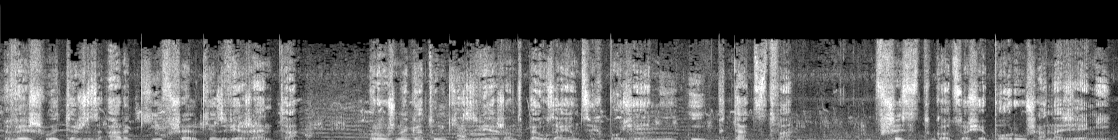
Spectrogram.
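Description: A male narrator with an extremely deep, gravelly voice reads scripture solemnly, in measured phrases. Clear ambient sound effects run behind his narration. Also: expressive, background noise.

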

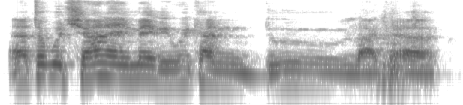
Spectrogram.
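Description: A man's voice: mid-range voice, animated, normal speed, a little hiss or hum. A man from Chile, a podcast guest, talking casually with many fillers and restarts. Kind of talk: casual interview talk.

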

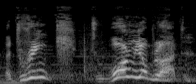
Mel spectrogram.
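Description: An older male actor playing a weary, defensive old Viking father and fallen king in a video game, halting and formal. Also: extremely high pitch, wildly swooping pitch, pushed and bright, full character voice. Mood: surprised, welcoming. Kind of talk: dramatic video game acting.

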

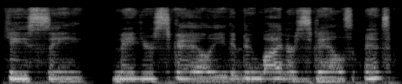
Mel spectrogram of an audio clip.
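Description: A man's voice: huge pitch swings, a little slow, over loud music, full character voice. Man as a voice-changed young robotic woman. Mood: casual, robotic. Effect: voice changer: female, robotic, pitch-tuned, delay. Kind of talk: casual software demonstration.

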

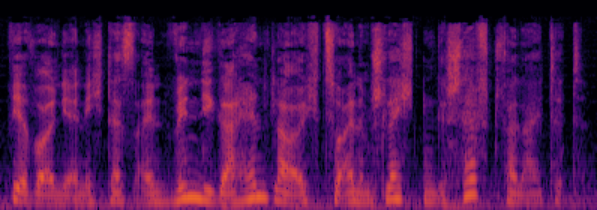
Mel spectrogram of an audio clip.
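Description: A woman's voice: low voice, expressive, brisk, very noisy. An actress voicing an ambitious young female townswoman trader in a game, speaking earnestly and friendly. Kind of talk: game voice acting.

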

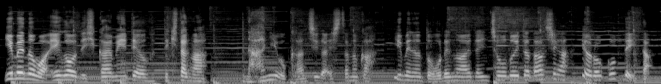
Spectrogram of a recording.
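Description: A man playing a wry, self-mocking high school boy who narrates an anime audio drama with dry asides. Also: animated, fast, music in the background. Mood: musing.

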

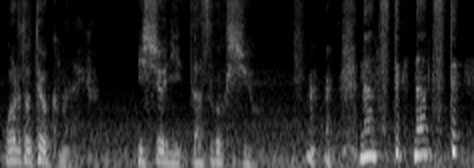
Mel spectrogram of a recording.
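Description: A man giving casual, excitable let's play commentary, chatty and reactive, often repeating short phrases. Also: medium pitch, moderate pace, a little hiss or hum. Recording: game music behind the voice. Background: video game music.

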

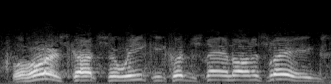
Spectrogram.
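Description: An actor playing a droll farmer who talks in rustic tall-tale style in a 1940s radio comedy. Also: male voice, sits high, measured pace. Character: droll male farmer giving folksy testimony. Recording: tinny 1940 radio broadcast.

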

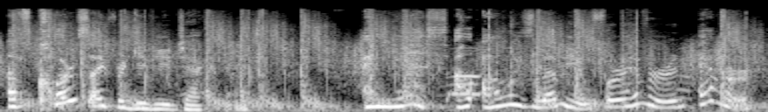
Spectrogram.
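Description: A woman's voice: a little high, very animated, moderate pace, heavy background noise. An actress playing a defiant, fretful woman rebel in love in a sci-fi audio drama. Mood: affectionate.

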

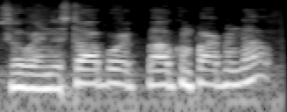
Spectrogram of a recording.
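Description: A man's voice: fairly high pitch, a little fast, warm tone. A man giving an informal explanatory walkaround as a boat owner, with somewhat hesitant, pieced-together phrasing. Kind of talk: informal explanatory tour commentary. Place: aboard a sailing catamaran in a marina, in bow compartments and on deck. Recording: clear outdoor and engine-like background noise.

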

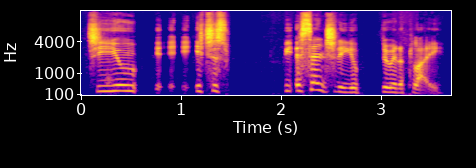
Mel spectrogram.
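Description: A woman's voice: on the high side, moderate pace, fairly bright tone, no echo. A woman talking casually about her work as a writer and actor. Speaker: scriptwriter and actor. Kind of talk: casual behind-the-scenes chat.

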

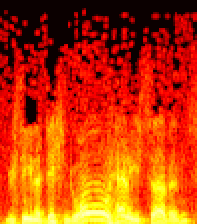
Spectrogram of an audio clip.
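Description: An actor playing a breezy, flippant middle-aged runaway husband in a 1940s radio play, with glib, dryly witty, theatrical delivery. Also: male voice, a little high, big pitch swings, quick pace, breathy edge, heavily acted. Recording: muffled, scratchy 1940s radio recording.

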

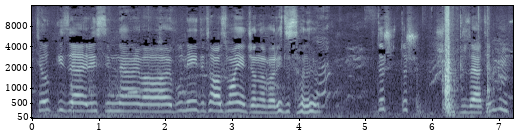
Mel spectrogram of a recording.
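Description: A woman with a high voice films a casual family vlog on her phone. She speaks slowly, with a sing-song lilt when calling out to children. Clear outdoor noise sits behind her at the playground. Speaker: parent filming a family vlog. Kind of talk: casual chat to camera and children. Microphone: handheld phone camera. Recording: noisy outdoor phone recording.

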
